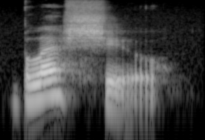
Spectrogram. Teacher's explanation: It's due to a feature of connected speech called coalescence, which is what happens when two separate sounds merge to form a new, different sound. So here, sometimes a final s sound in a word and an initial y sound in the following word combine to make a sh sound at the boundary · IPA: /ʃ/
